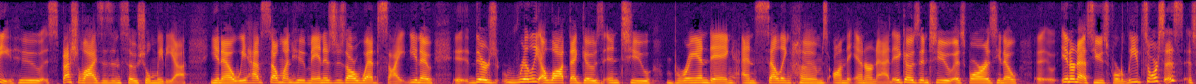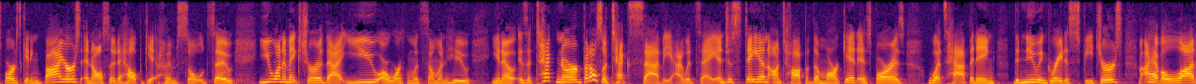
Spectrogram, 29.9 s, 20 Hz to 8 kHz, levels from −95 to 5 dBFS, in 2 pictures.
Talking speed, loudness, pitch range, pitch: 205 wpm, -17 LUFS, 180-210 Hz, 195 Hz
